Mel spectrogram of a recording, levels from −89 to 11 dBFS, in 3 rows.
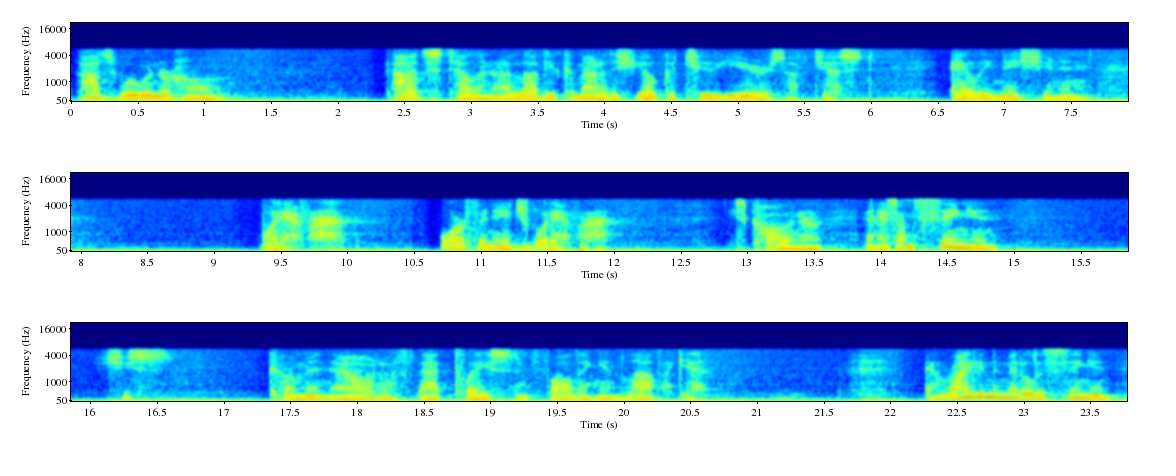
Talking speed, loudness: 125 wpm, -21 LUFS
